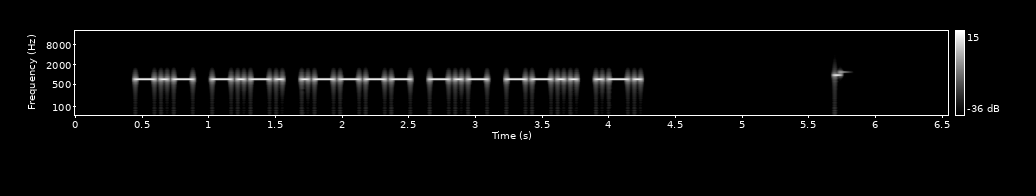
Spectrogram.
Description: Morse code, heard as a keyed tone, about 25 wpm, 700 Hz. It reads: KC1KZR
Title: USA Call Signs Repeated 2x 25wpm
